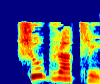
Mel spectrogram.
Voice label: Good night. - Bangla; Basic Greetings and Courtesy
